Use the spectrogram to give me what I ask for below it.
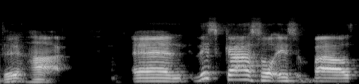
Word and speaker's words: De Haar: You spell it D-E, and then the second word Haar would be H-A-A-R. just like that, De Haar.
